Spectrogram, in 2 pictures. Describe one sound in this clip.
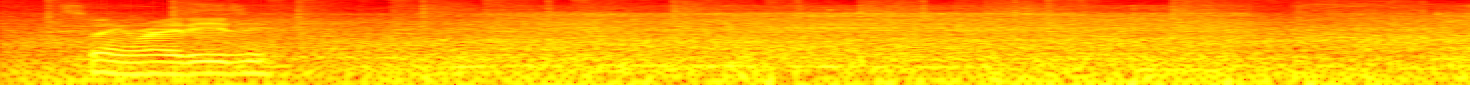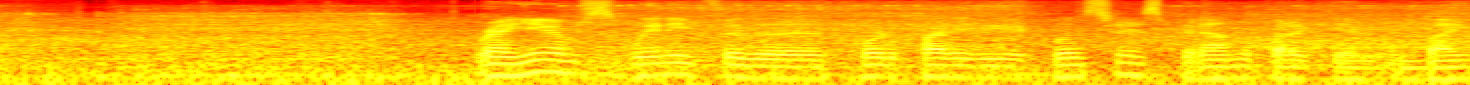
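A crane's motor hums steadily in the distance.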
